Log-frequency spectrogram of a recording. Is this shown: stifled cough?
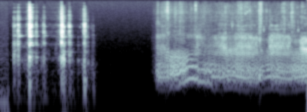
no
